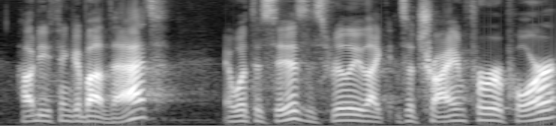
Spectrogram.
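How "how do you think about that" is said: Australian upspeak, pitch going up at end on "that". Describing how Australians go up at the end: rising pitch on that. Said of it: "they always go up at the end when they say everything, like this".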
